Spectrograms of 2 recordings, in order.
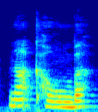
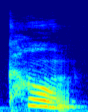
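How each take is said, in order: First: The final B is pronounced. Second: The final B is silent. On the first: The speaker calls it wrong. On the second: The speaker calls it right.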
